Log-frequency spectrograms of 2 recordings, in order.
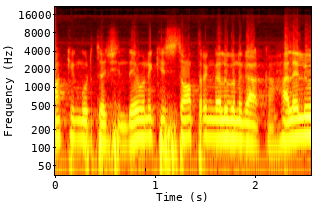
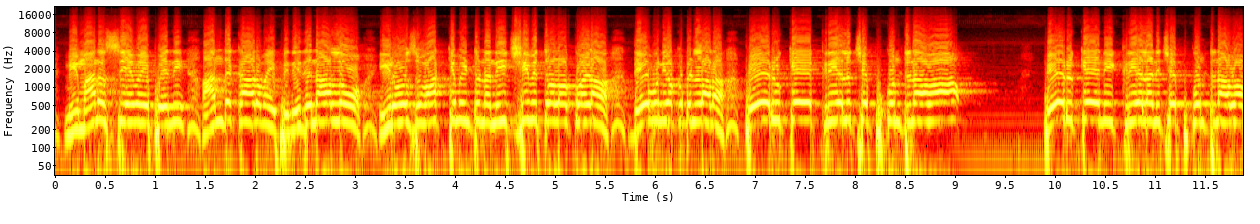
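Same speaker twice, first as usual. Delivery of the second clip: high, sustained sermon cry; preaching at full force; 7 semitones higher than usual. Real, not acted. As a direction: declaim it to the congregation in long high-pitched phrases. (గట్టి స్వరంతో ప్రసంగం)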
